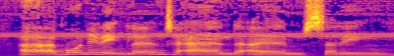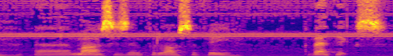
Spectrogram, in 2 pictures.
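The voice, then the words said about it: Noticeable non-native accent. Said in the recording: “your accent makes it quite obvious”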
